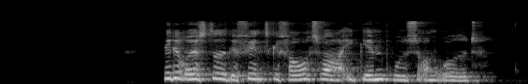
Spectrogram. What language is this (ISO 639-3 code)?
dan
